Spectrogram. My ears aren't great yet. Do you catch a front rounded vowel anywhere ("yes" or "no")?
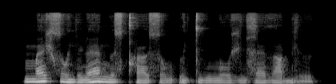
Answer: yes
